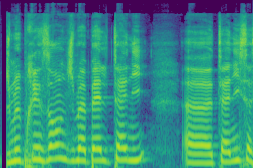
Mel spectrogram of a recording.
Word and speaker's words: Tahnee: Je me présente, je m'appelle Tani. Tani, ça s'écrit T-A-H-N-E-E.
